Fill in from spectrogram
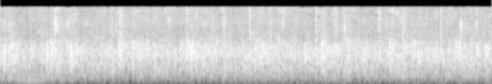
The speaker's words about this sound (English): I'm going to wait while you all clap your hands. How's that?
